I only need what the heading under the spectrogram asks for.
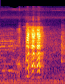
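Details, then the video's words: Kacang goat giving birth to a Boer-cross kid on a farm, one of the farm's trials to breed meat goats; a short bleat with three quick pulses, over a steady low hum. "Kambing Kacang Melahirkan Anakan Kambing Boer"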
